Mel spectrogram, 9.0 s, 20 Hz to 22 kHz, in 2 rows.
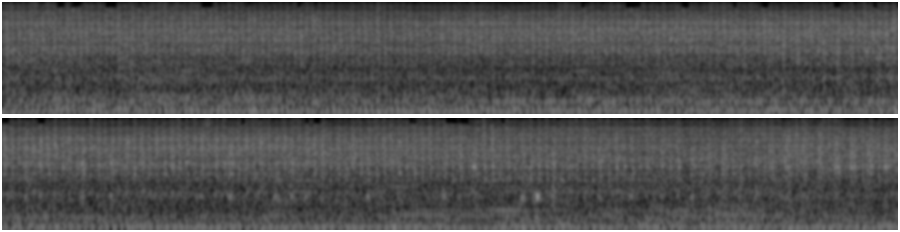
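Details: BMW R1100 boxer engine fitted to a powered hang glider, just after valve adjustment with new lifter and vacuum-gauge synchronization, spark plugs torqued to 20 Nm: steady, even idle with a low regular thrum, no knocking or misfire; runs smoothly.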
